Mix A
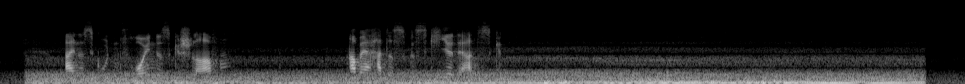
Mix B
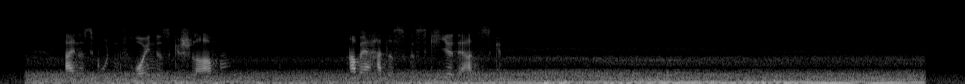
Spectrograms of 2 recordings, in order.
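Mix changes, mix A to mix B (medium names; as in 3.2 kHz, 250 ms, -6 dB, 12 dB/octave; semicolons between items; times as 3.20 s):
speech -9.5 dB; background -10.0 dB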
